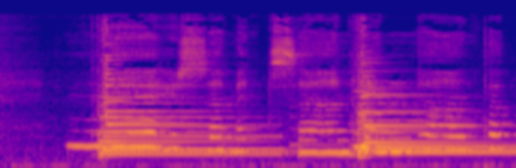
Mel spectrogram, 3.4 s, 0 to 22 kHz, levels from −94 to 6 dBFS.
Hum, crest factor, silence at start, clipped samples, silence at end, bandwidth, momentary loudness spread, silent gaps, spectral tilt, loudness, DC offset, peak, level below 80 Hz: none; 18 dB; 0.45 s; under 0.1%; 0 s; 16 kHz; 10 LU; none; -3 dB/octave; -25 LUFS; under 0.1%; -8 dBFS; -60 dBFS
